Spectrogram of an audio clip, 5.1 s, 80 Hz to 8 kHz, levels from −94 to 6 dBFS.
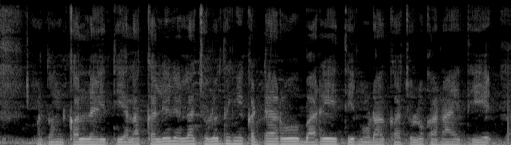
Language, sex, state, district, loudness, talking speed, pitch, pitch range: Kannada, male, Karnataka, Belgaum, -36 LUFS, 115 wpm, 140 Hz, 135-150 Hz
